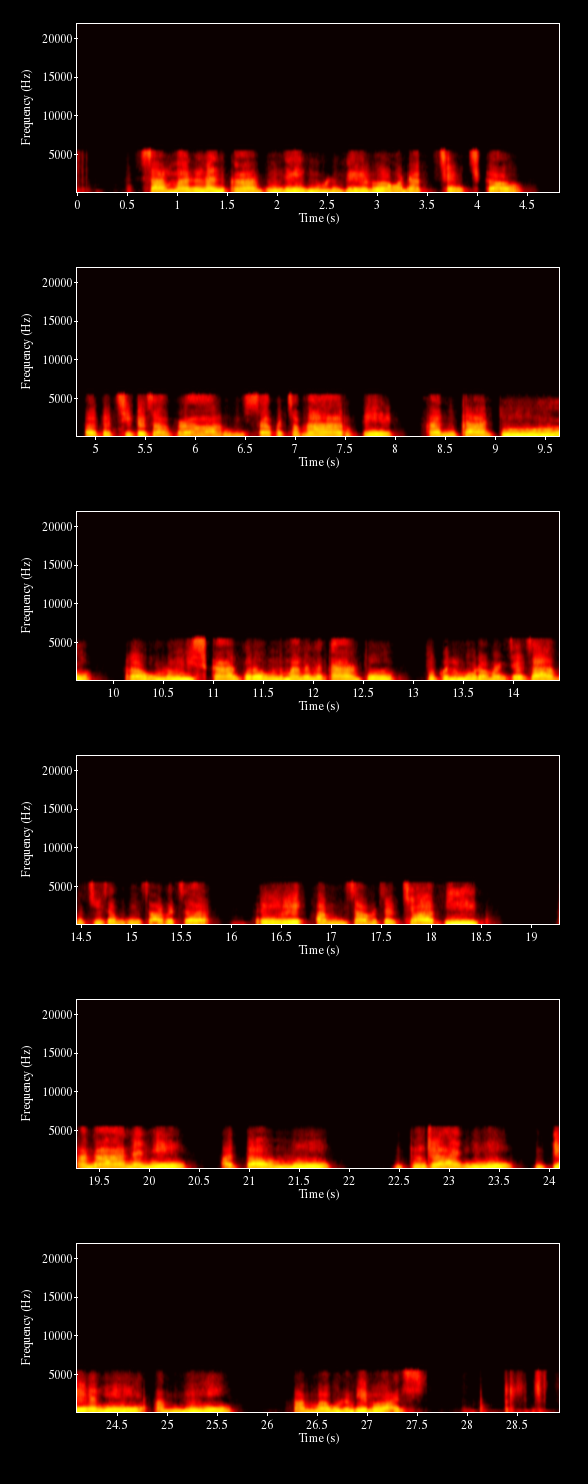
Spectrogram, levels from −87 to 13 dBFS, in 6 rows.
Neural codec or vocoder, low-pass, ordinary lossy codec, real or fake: codec, 16 kHz, 1 kbps, FreqCodec, smaller model; 5.4 kHz; AAC, 48 kbps; fake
